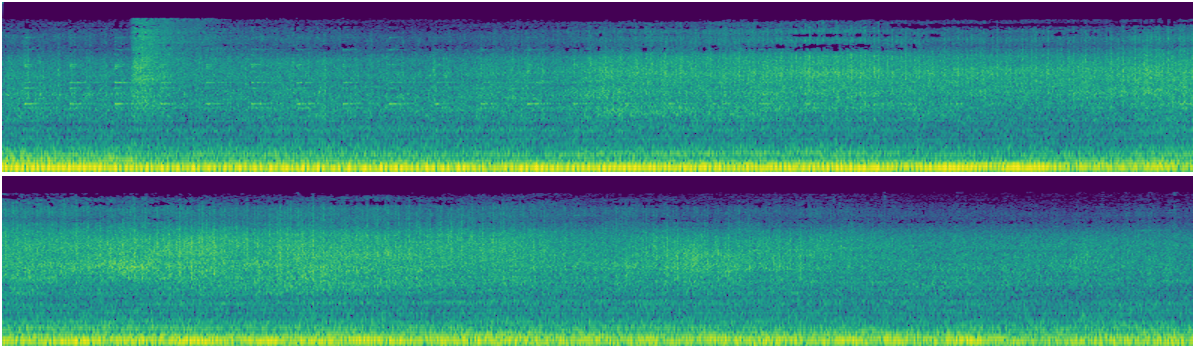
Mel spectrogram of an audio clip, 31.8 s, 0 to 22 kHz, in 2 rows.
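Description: CSX CW44AH diesel locomotive idling with a steady low rumble while freight cars roll past on the adjacent track, their wheels and couplers adding a constant rattle. There is one sharp clank about two seconds in.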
